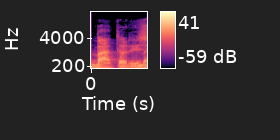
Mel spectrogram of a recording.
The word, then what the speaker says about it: Báthory: Una plana i una aguda, no? Ho dic bé, Elisabet sí. Elisabet Báthory, sí, deu ser així, deu ser així.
